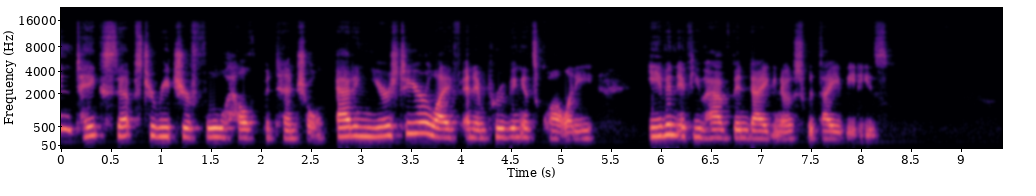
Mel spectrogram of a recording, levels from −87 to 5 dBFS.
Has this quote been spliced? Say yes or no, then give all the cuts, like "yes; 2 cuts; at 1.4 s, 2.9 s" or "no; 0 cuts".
yes; 1 cut; at 2.7 s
